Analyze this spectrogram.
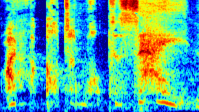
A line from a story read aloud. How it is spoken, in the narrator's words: Joseph whispered loudly to the wise man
